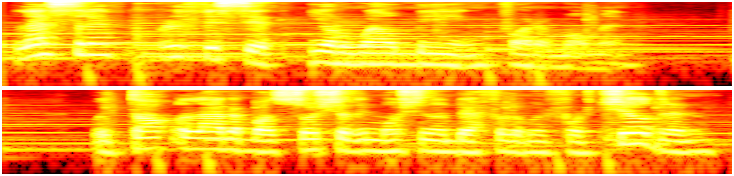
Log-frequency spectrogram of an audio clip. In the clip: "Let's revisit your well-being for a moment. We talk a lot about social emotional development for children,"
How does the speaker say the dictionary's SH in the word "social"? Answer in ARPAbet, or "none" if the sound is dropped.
SH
